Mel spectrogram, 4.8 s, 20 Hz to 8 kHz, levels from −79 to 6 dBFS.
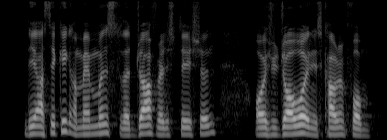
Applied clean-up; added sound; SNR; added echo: none; none; none; none.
